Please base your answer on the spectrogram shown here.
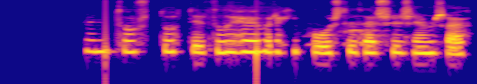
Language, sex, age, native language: Icelandic, female, 14, Icelandic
